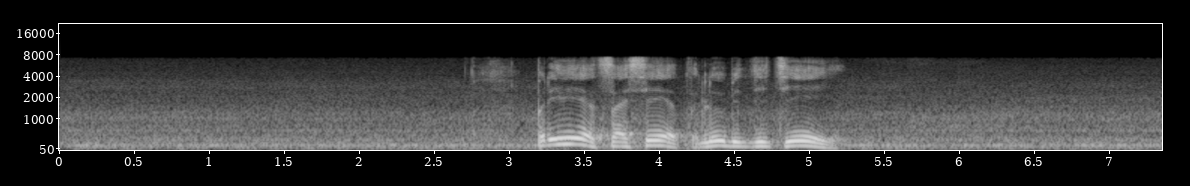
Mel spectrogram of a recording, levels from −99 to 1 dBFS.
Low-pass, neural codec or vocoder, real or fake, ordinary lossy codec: 7.2 kHz; none; real; none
